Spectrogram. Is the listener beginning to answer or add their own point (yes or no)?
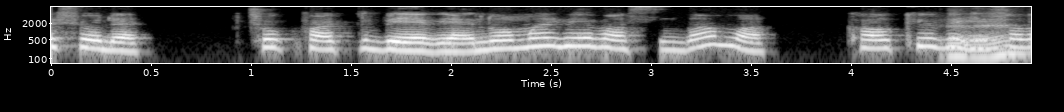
no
